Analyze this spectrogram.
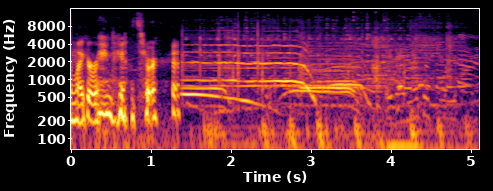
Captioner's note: crowd cheering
